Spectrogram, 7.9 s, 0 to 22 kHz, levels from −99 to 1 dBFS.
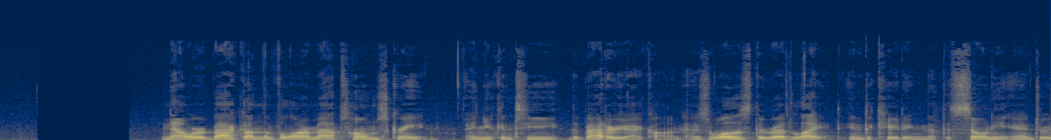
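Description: No technical faults can be heard in this clip. There is nothing here that needs a timestamp or a second listen.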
